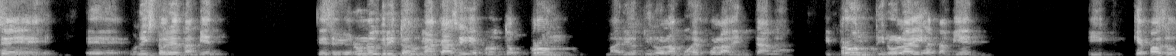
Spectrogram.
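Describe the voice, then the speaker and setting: Colombian pastor with a high-set voice. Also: male voice, poor audio. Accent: Colombian Spanish. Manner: conversational preaching with frequent "¿sí?" checks; acts out quoted dialogue in everyday stories. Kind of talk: sermon.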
